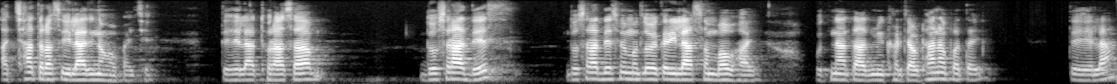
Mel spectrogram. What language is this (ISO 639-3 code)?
mai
